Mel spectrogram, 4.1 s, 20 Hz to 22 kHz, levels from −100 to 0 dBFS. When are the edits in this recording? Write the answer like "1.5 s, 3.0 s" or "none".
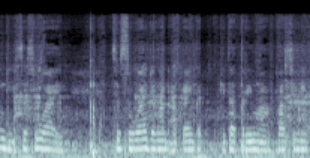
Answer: none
